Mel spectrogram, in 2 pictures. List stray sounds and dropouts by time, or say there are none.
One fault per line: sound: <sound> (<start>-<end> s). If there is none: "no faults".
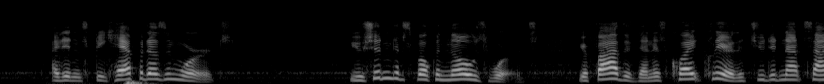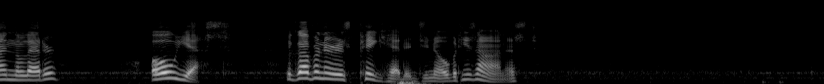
no faults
